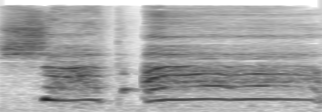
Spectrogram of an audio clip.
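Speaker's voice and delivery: shrill, very high, drawn-out yell. Showing another speaker how the line should go: yelling into the mic. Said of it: "And just yelled into the mic".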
